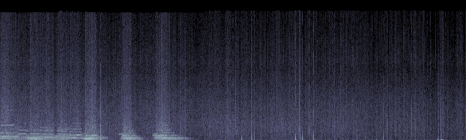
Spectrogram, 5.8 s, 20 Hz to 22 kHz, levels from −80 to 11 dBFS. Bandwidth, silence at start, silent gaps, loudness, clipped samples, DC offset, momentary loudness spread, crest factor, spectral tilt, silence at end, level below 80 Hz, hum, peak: over 20 kHz; 0 s; none; -29 LUFS; under 0.1%; under 0.1%; 14 LU; 24 dB; -3.5 dB/octave; 0 s; -50 dBFS; none; -6 dBFS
